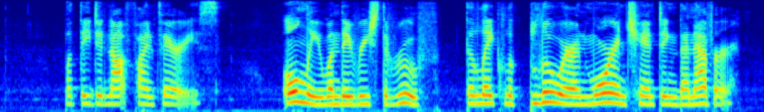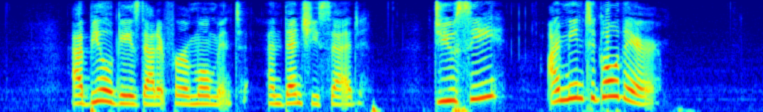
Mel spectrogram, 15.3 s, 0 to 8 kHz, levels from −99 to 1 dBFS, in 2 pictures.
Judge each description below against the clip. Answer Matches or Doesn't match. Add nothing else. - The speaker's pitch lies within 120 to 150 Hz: Doesn't match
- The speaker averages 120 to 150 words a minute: Doesn't match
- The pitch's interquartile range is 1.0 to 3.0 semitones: Doesn't match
